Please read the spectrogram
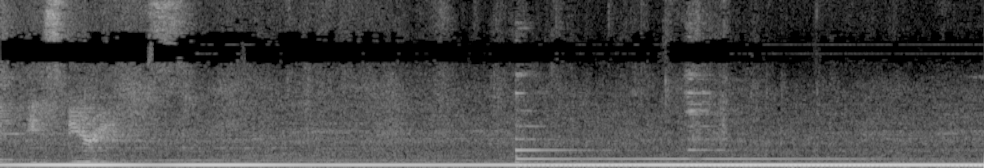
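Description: Crystal singing bowls ringing: one bowl holds a steady low tone, and about four seconds in a second, slightly lower bowl joins it, so the two tones beat together in a fine, even pulse.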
